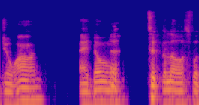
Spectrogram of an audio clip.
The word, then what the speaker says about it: Joan: It's spelled Joan like Joan, but he's Spanish, so I guess it's Joan.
